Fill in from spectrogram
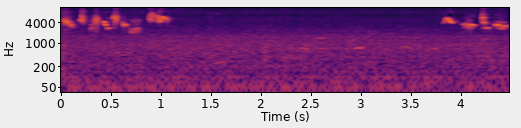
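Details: Common whitethroat (Curruca communis) singing on 25 May 2024 in an allotment garden in Södermalm, central Stockholm, Sweden: two short, scratchy, hurried high-pitched warbling phrases about three seconds apart, over steady low city hum.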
